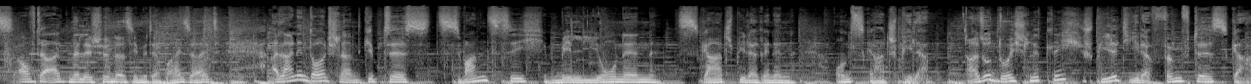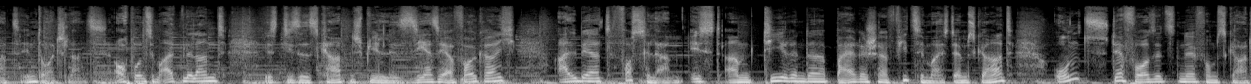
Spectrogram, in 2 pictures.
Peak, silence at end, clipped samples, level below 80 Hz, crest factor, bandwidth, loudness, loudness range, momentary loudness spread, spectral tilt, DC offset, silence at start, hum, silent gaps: -4 dBFS; 0 s; under 0.1%; -26 dBFS; 12 dB; 16.5 kHz; -16 LUFS; 2 LU; 5 LU; -4.5 dB/octave; under 0.1%; 0 s; none; none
